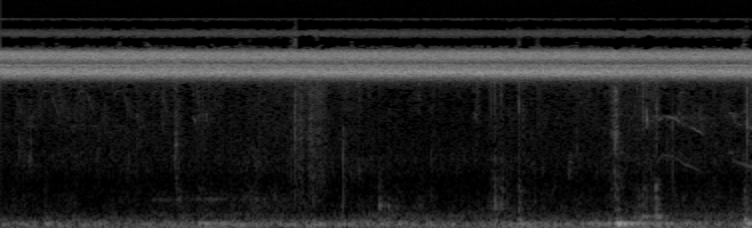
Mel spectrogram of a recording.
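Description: Palm fronds rustle in the breeze.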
